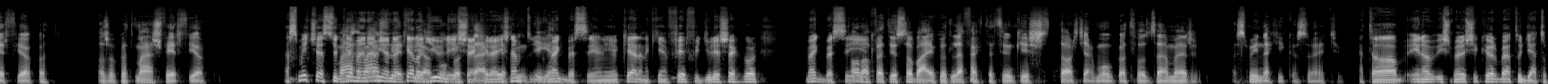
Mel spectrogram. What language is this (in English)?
Hungarian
